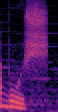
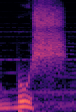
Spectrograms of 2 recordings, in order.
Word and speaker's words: bouche: E a boca, la bouche. Aqui, o OU tem aquele som de U do português. E o che soa como o nosso che de chapéu. Vamos lá? La bouche.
